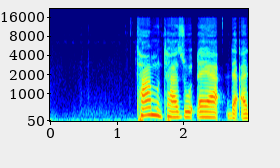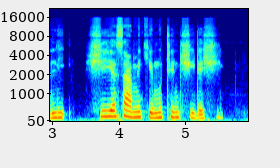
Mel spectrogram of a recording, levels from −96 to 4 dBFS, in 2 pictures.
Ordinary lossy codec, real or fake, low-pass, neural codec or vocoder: Opus, 24 kbps; real; 14.4 kHz; none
